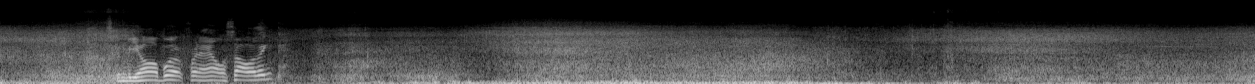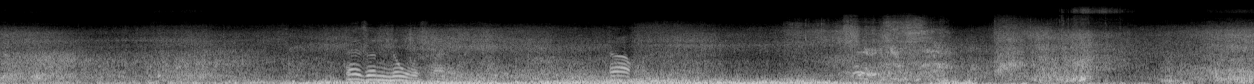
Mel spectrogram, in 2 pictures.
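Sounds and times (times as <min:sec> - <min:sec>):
wind buffeting microphone: 0:00.0 - 0:25.0
sea waves breaking on shingle: 0:20.5 - 0:25.0.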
